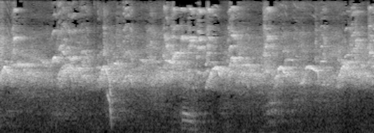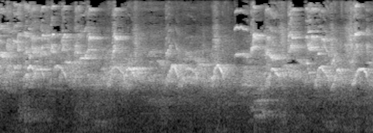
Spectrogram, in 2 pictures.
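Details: Hand-fed young cockatiels, a group just out of the nest, call during feeding: repeated short arched chirps over a continuous harsh rasping chorus, with occasional soft handling noises.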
